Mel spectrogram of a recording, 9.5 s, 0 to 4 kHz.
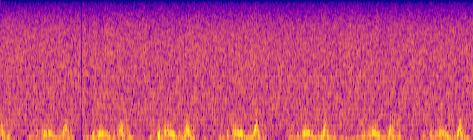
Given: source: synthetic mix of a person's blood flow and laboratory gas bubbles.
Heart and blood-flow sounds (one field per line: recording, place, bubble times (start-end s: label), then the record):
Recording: Doppler ultrasound of blood flow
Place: precordium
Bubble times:
no bubbles
From the record:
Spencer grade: 0 (complete lack of bubble signals)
